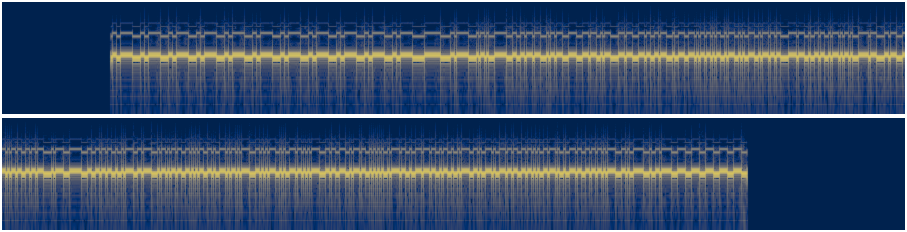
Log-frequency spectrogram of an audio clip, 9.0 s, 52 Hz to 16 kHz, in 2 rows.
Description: NAVTEX (SITOR-B), 100 baud, 170 Hz shift, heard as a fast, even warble, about 1000 Hz centre. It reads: ZCZC IB75 CONTAINER ADRIFT IN PSN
